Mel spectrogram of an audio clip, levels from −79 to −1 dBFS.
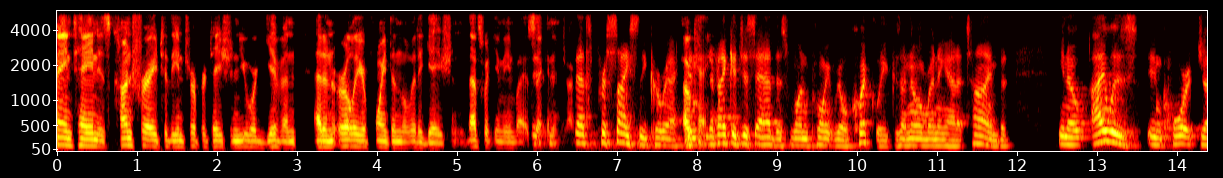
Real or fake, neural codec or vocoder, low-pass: fake; vocoder, 44.1 kHz, 128 mel bands every 512 samples, BigVGAN v2; 5.4 kHz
